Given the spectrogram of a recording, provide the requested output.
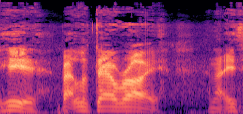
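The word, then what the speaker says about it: Dalrigh: medieval Scottish history happened right here Battle of dowy and that is how you pronounce it there's a lot of places in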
